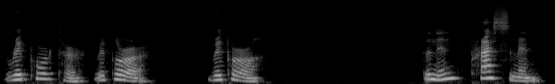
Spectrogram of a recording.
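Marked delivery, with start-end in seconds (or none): 0.1-2.7 reporter with a soft r sound at the end, ripora. Shown as a demonstration. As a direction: glide softly through reporter with an unstressed ending. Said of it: "reporter 이렇게도 부-, 부드럽게 발음이 되죠".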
